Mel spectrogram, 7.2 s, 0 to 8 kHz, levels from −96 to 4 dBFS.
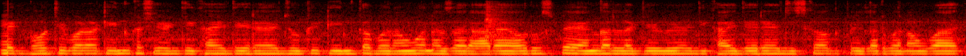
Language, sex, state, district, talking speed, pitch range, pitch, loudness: Hindi, male, Goa, North and South Goa, 275 wpm, 145-150 Hz, 145 Hz, -36 LUFS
